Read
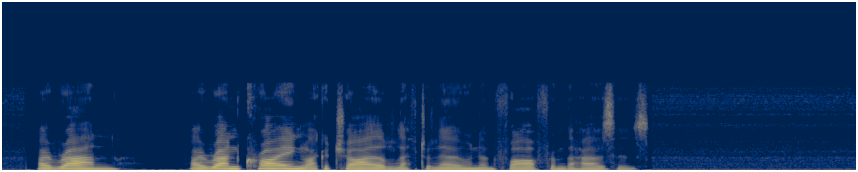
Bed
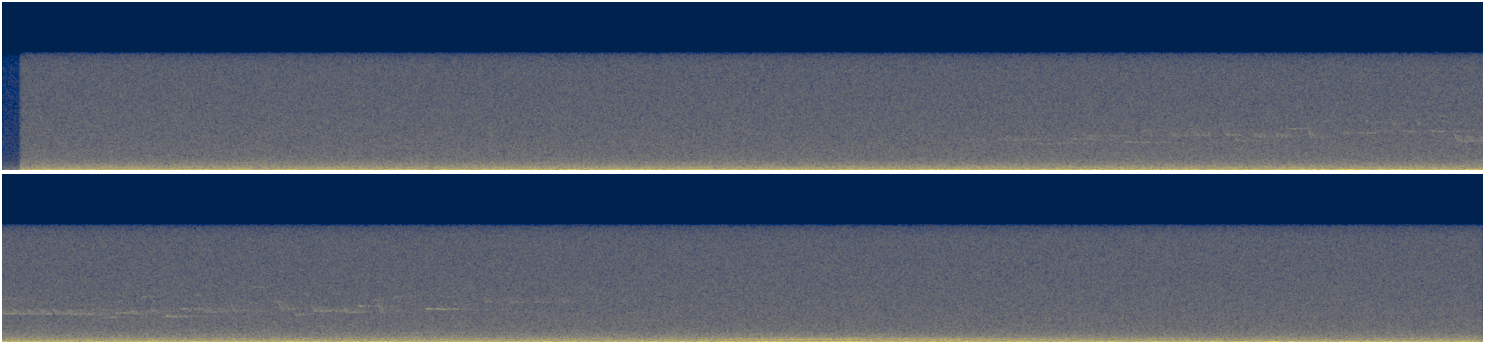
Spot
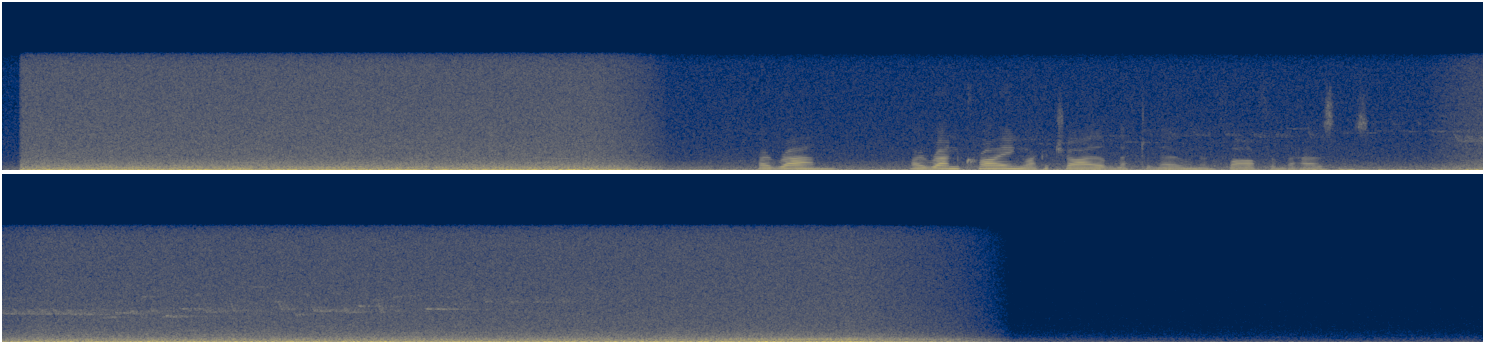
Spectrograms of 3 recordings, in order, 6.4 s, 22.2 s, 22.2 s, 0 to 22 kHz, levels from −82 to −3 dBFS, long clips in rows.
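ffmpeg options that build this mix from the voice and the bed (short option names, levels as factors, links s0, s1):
-filter_complex "[0:a]adelay=5400,volume=0.531[s0];[1:a]volume=2.82,afade=t=out:st=4.44:d=0.55:silence=0.177828,afade=t=in:st=10.69:d=0.73:silence=0.237137,afade=t=out:st=17.43:d=1.24:silence=0.0334965[s1];[s0][s1]amix=inputs=2:normalize=0"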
